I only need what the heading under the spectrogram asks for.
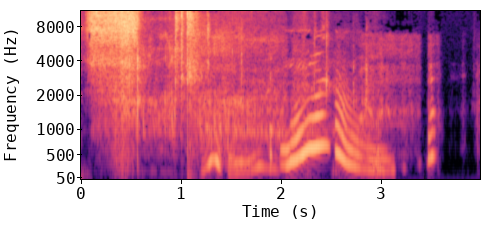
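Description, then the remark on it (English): A can of O'Hara's New Irish Stout Nitro with a widget cracks open with a loud, brief rush of hiss. A voice then follows with drawn-out, rising and falling wordless sounds. “New Irish Stout, the Nitro, the one with the widgets. It has a widget, unlike Guinness now. I'm going to open it.”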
